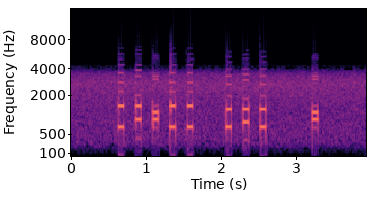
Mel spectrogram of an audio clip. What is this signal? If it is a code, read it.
DTMF, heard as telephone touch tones, dialled by machine, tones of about 80 ms. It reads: 3#*33 282 *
